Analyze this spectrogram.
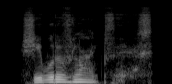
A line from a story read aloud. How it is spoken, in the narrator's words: the Zinkari said in a quiet tone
